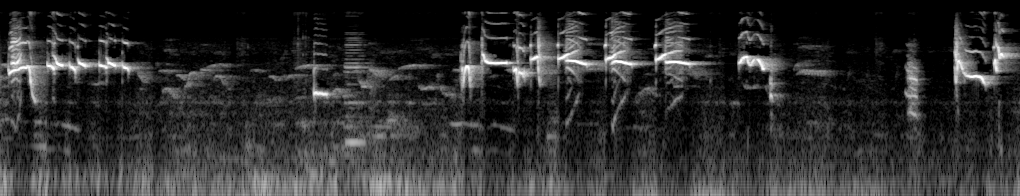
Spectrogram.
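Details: Oriental magpie-robin singing in the wild: a rich, varied run of clear whistles and sharp chirps in uneven bursts, with brief quiet gaps and a soft low rumble in the background.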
